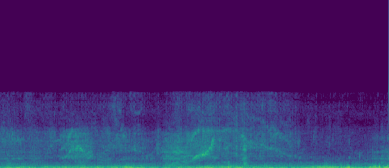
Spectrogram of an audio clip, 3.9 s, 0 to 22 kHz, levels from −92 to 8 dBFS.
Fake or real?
fake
